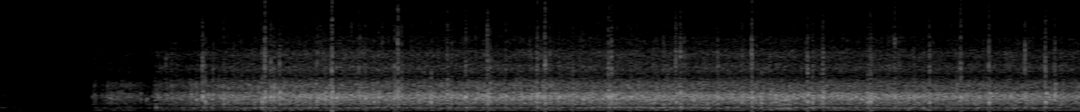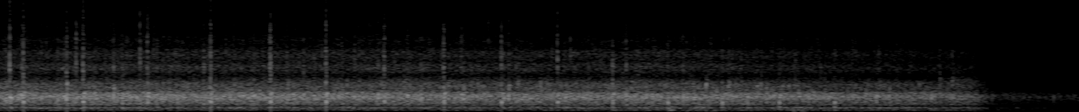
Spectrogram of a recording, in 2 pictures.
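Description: Large crowd applauding in an arena. It starts about half a second in, holds steady, and fades out near the end.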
